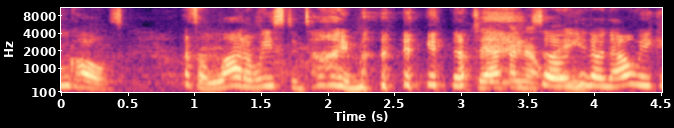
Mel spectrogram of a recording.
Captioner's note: laughing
